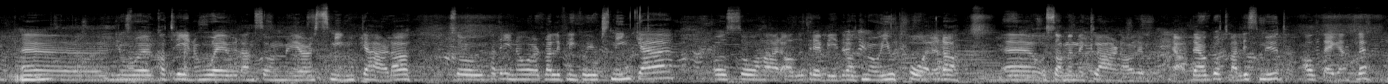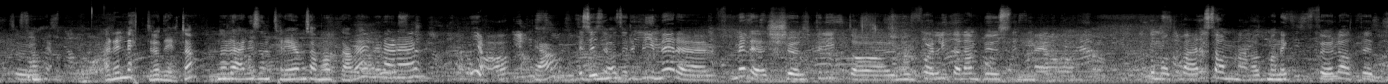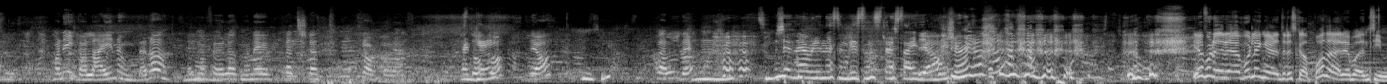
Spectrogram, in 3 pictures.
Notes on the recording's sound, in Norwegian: Live fra årets frisørhelg på The Hub. I denne episoden er vi Live med mange spektakulære gjester på selveste NFVB sin stand på The Hub.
